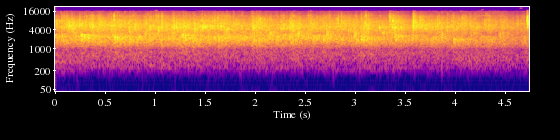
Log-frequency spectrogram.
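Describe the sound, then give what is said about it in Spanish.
A crowd claps steadily and continuously, a dense wash of many hands applauding for Jesus at an even loudness for several seconds with no one speaking over it. “Den un aplauso a Jesús.”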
